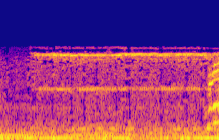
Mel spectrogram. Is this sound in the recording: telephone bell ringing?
yes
